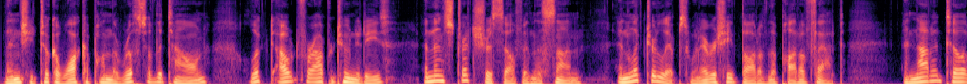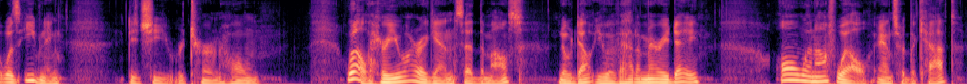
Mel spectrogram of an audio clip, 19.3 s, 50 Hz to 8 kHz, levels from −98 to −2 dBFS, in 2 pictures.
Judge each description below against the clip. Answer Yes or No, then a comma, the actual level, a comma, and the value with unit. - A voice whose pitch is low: Yes, low, 115 Hz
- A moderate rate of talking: No, fast, 210 wpm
